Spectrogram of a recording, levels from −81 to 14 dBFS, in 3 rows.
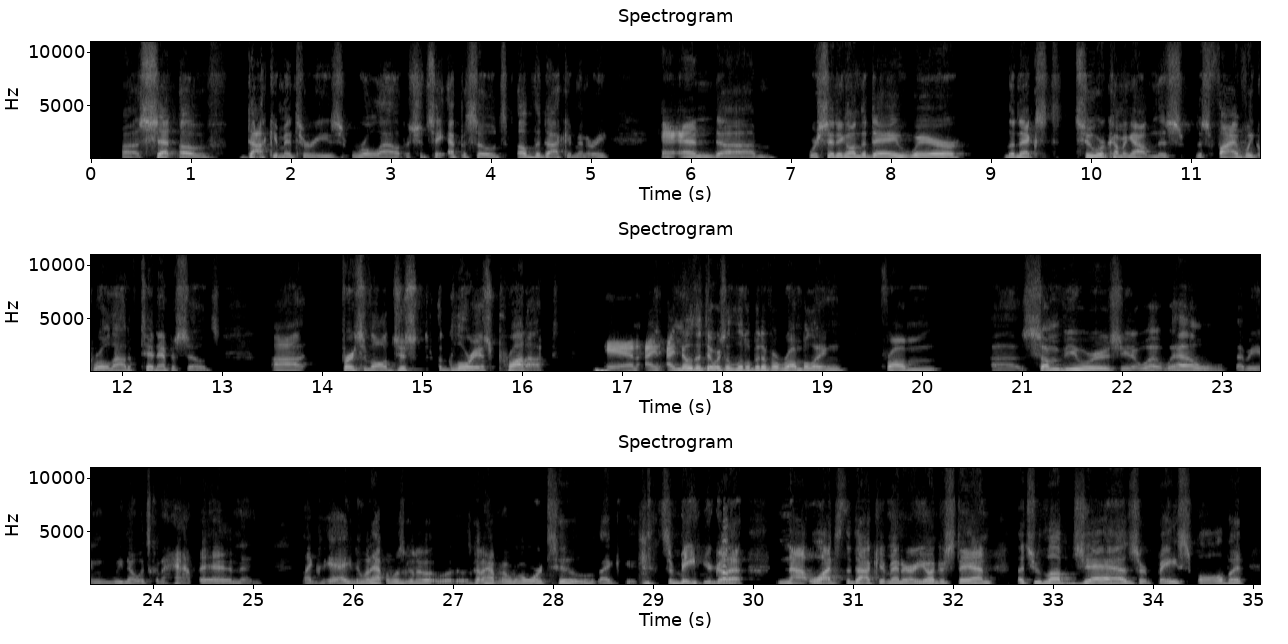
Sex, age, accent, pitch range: male, 40-59, American, 115-150 Hz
